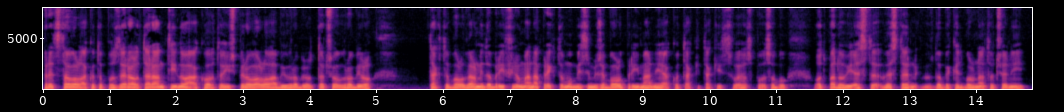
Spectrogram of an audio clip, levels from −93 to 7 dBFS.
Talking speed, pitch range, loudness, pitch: 165 wpm, 90-100 Hz, -24 LUFS, 95 Hz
